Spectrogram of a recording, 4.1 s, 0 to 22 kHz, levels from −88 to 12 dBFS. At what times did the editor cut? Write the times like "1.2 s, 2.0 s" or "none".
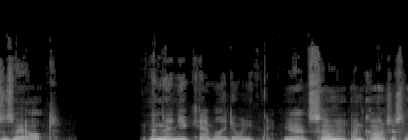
2.8 s

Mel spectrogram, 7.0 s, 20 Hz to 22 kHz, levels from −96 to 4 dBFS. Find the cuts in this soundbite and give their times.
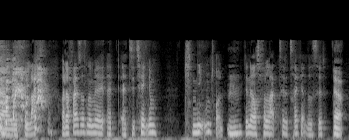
4.4 s

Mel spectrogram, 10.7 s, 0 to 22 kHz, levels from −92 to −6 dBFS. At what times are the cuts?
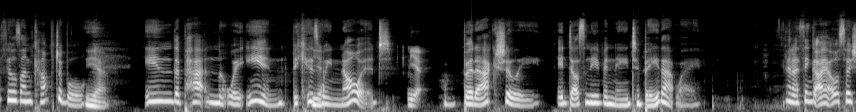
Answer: none

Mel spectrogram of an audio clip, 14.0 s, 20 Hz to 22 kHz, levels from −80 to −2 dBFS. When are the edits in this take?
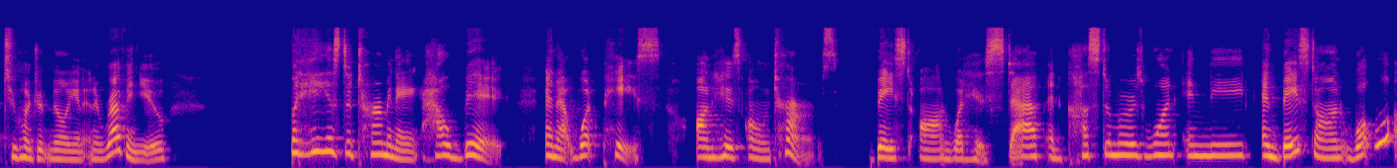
8.6 s, 12.5 s

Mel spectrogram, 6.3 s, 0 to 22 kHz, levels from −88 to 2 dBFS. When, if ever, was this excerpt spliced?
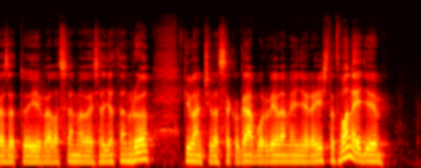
none

